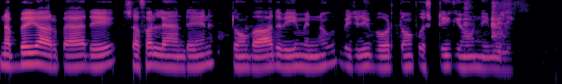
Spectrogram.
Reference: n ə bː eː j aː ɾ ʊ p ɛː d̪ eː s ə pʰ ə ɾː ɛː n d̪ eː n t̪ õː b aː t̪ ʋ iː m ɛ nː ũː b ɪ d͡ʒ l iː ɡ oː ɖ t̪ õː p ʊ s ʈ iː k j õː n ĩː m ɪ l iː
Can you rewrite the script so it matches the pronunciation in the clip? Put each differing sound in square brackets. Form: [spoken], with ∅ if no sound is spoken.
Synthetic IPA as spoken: n ə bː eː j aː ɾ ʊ p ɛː d̪ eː s ə pʰ ə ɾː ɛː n d̪ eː n t̪ õː b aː [d̪] ʋ iː m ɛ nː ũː b ɪ d͡ʒ l iː [b] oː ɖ t̪ õː p ʊ s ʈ iː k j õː n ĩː m ɪ l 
